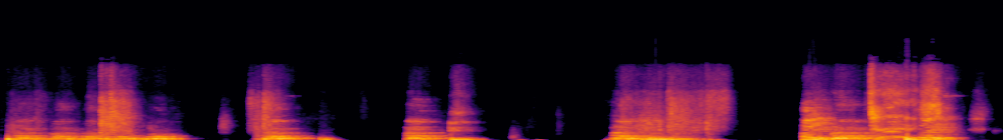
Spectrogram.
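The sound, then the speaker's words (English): A dog vocalizes in about five loud bursts of barking and whining, separated by short silent gaps. “oh, that's my dog. One second.”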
